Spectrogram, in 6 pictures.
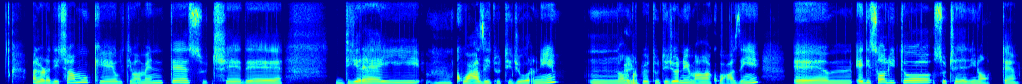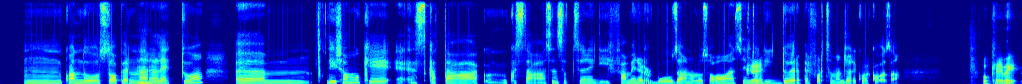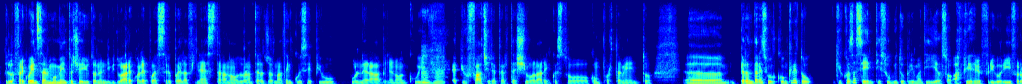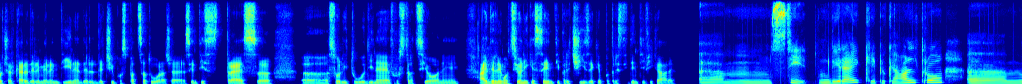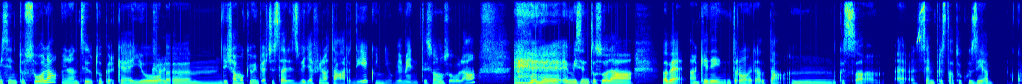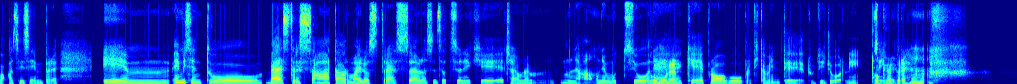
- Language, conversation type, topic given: Italian, advice, Cosa ti porta a mangiare emotivamente dopo un periodo di stress o di tristezza?
- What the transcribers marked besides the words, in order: distorted speech; drawn out: "succede"; inhale; "Okay" said as "kay"; static; "andare" said as "ndare"; drawn out: "ehm"; tapping; tongue click; background speech; "Okay" said as "kay"; "Cioè" said as "ceh"; drawn out: "Ehm"; "Okay" said as "kay"; laughing while speaking: "ehm"; drawn out: "Ehm"; "cioè" said as "ceh"; chuckle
